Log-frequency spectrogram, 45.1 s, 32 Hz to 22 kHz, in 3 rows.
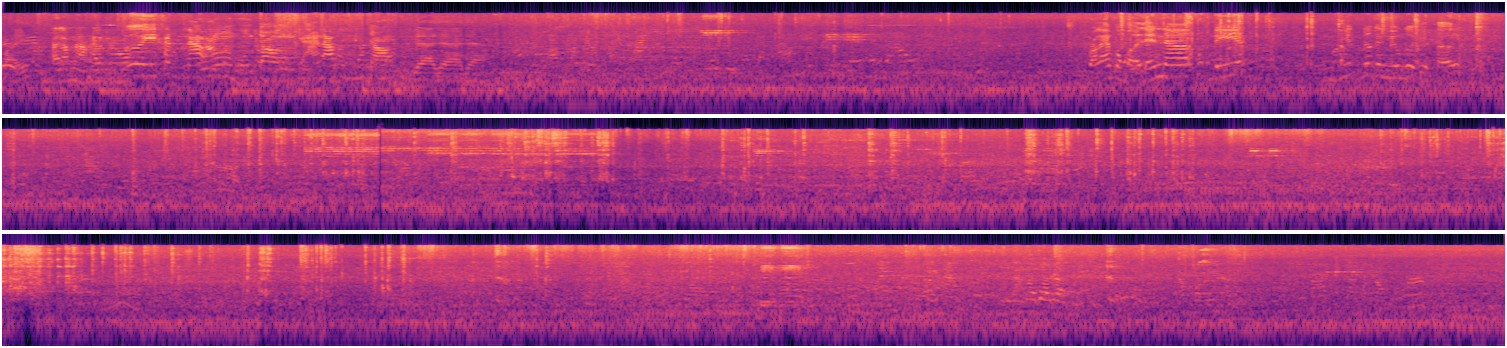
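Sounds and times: street traffic noise: 0:00.0 - 0:45.0.

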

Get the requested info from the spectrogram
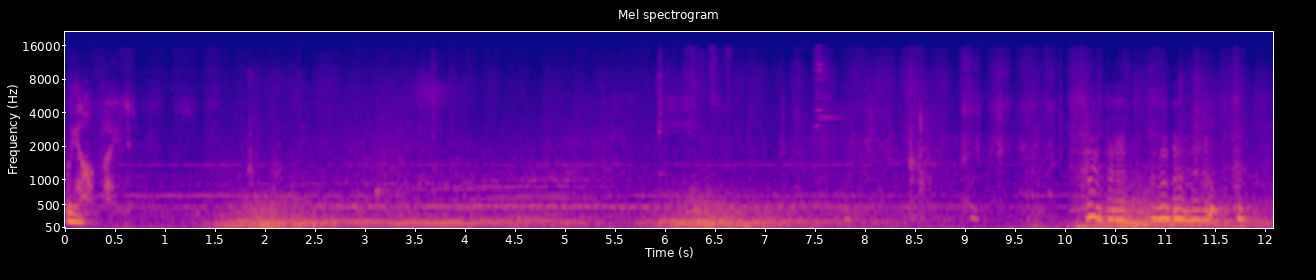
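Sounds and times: quiet held music score: 0:00.0 - 0:12.0.

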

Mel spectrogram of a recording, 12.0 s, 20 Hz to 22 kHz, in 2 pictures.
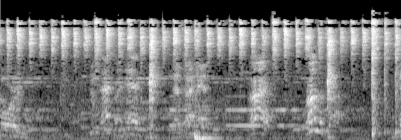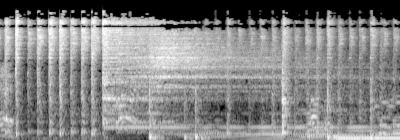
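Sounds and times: drum hits: 0:02.2 - 0:03.4, 0:04.9 - 0:12.0
sustained bass notes: 0:08.3 - 0:12.0.

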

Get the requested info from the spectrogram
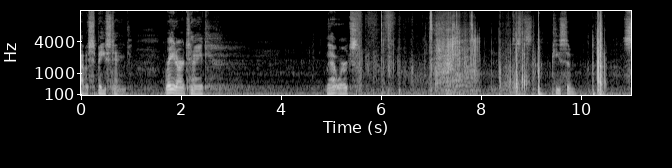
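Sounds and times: scraping and rustling on table: 0:05.6 - 0:09.1.

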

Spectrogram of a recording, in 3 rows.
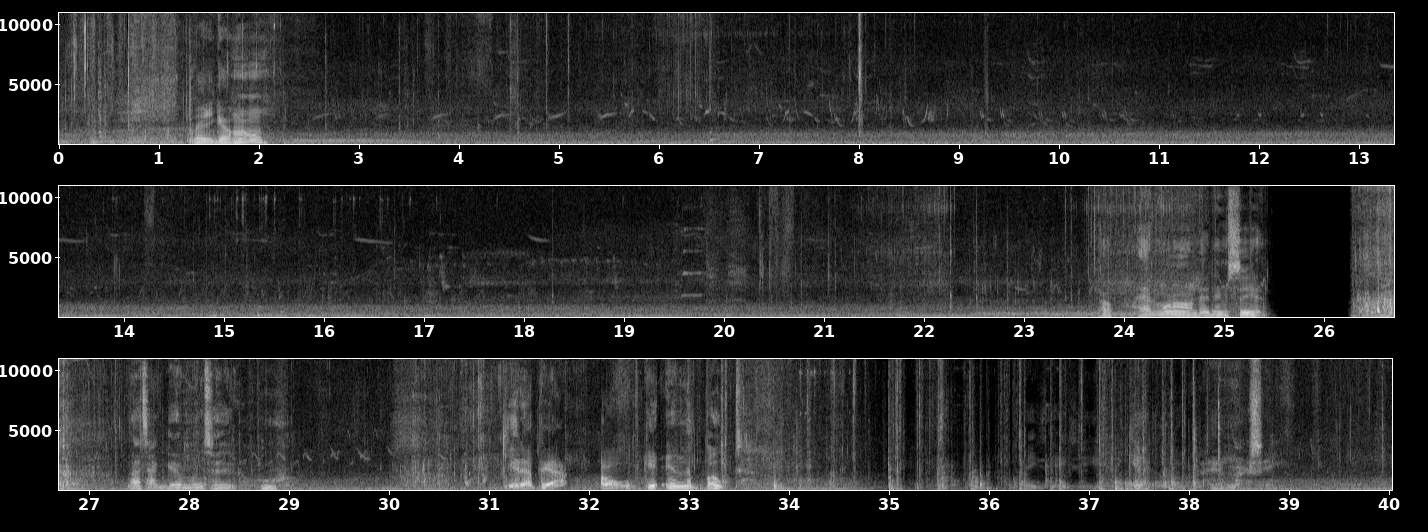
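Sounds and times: water noise: 0:00.0 - 0:25.5, 0:26.3 - 0:40.0
boat engine hum: 0:00.0 - 0:25.6, 0:26.3 - 0:40.0.

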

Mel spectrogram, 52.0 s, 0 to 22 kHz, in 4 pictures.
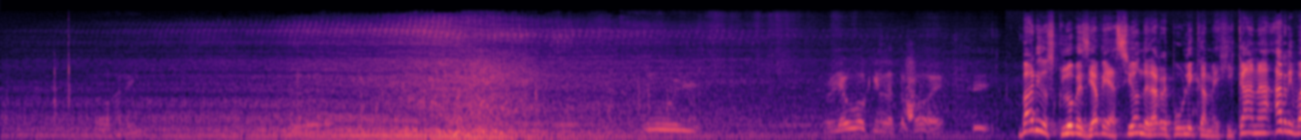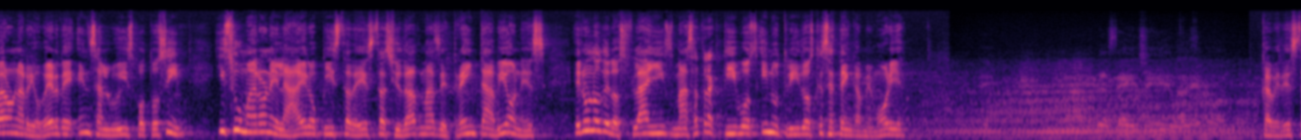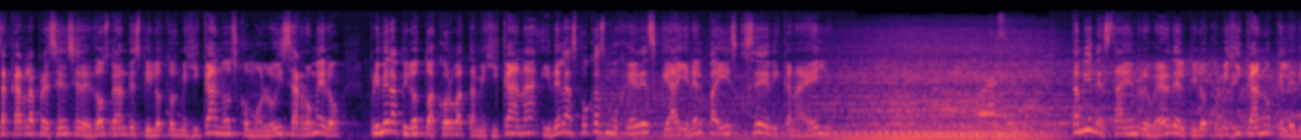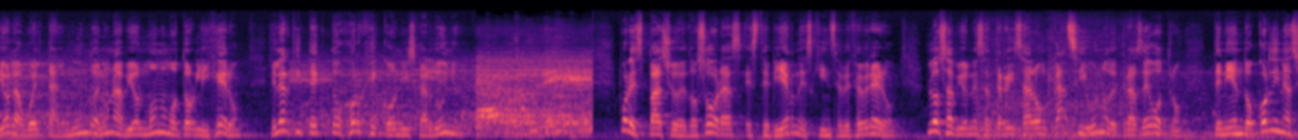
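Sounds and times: propeller airplane landing: 0:00.0 - 0:10.2, 0:19.9 - 0:26.9, 0:31.9 - 0:45.0, 0:48.0 - 0:52.0.

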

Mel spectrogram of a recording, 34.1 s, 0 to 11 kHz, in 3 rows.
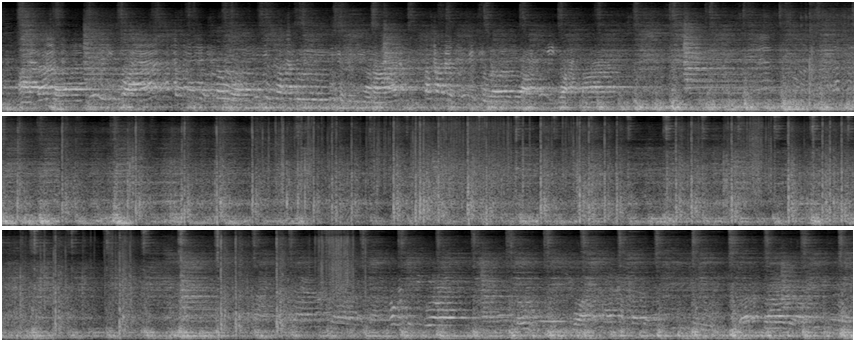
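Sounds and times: firecrackers crackling: 0:08.4 - 0:29.6
loud music with singing: 0:14.9 - 0:34.0.

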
